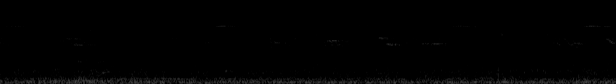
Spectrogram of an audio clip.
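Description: Faint birdsong: short chirps repeating every second or so, over a low steady outdoor background rumble.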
